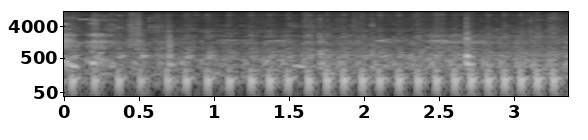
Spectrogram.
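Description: A Yamaha Mio Sporty first-version scooter with an engine oil leak runs close by. Its small single-cylinder motor pulses in a quick, even putter with no voices over it.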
